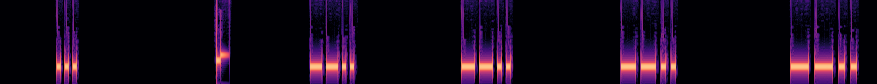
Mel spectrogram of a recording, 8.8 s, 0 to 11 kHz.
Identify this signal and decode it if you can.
Morse code, heard as a keyed tone, about 26 wpm, spaced as for 7 wpm, 700 Hz. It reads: S ZZZZ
